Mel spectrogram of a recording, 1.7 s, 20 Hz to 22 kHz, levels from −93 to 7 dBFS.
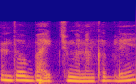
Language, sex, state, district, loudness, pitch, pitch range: Wancho, female, Arunachal Pradesh, Longding, -15 LUFS, 180 Hz, 170-200 Hz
